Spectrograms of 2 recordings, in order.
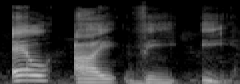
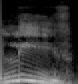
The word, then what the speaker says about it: live: this one for example l i v e live simple right yet we often hear people say leave when they mean live I used to think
